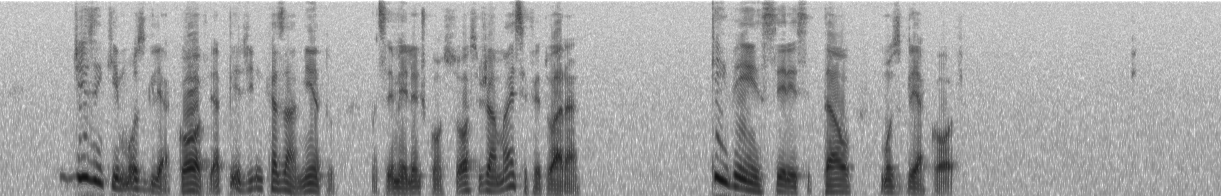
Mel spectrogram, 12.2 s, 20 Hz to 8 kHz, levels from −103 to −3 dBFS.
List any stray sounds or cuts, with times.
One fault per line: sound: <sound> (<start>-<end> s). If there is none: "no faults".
no faults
